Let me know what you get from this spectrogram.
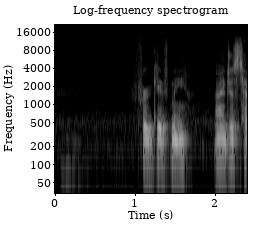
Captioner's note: speaking French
